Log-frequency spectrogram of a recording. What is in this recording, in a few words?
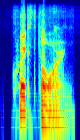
"quickthorn", American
